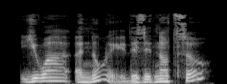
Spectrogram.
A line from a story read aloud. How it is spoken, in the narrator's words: he asked anxiously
